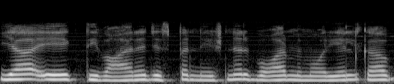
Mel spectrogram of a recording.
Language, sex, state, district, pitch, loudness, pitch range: Hindi, female, Bihar, Vaishali, 210 Hz, -16 LUFS, 195-225 Hz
